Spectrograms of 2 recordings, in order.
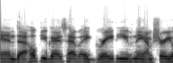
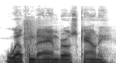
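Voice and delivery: folksy Texan narrator voice; a Texan host welcoming you to the county; Texas accent; 3 semitones lower, 5 dB quieter than usual. Acted. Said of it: "That's the Texas accent".

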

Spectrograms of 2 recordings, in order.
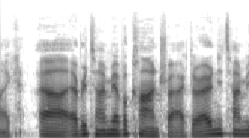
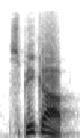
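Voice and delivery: louder, higher urge to speak up; emphatic urging; 7 semitones higher, 8 dB louder than usual. Real, not acted. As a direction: push the point hard. Urging people to complain openly.

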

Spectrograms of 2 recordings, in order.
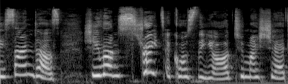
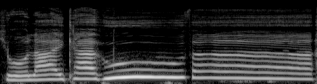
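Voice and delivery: put-on slow, drawn-out older woman's voice; a slow, knowing farmer woman; Missus Jingle Jangle's voice; 3 semitones lower, much slower than usual. A narrator's reading. Remembered farmer woman teasing the pig, slow and knowing. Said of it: "it says".

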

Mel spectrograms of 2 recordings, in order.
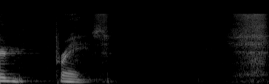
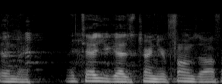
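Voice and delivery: usual speaking voice

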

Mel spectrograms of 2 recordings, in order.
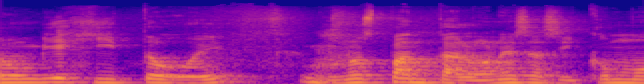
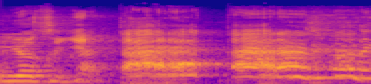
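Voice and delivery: humming the tune; 6 dB louder than usual. Retold or imitated. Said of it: "haciendo sonidos de música".

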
